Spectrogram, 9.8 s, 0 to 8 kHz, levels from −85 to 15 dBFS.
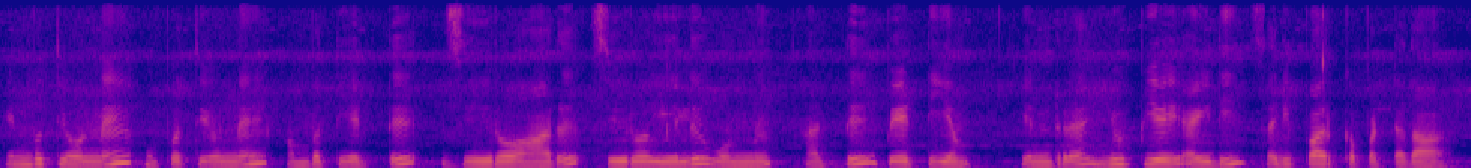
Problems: low volume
